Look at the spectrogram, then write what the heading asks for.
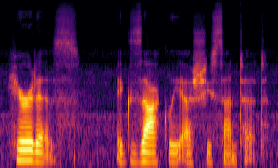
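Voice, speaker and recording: Woman playing resistance radio host, slightly low female voice, solemn, measured, reflective, dramatic scripted narration. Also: little pitch movement, vocal fry, a bit bright, exaggerated voice, low-quality recording. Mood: solemn, respectful.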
